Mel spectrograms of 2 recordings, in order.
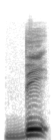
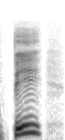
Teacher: B et P sont proches, mais la vibration de la voix change tout.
